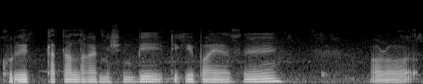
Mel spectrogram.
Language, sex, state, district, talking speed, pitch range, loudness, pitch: Nagamese, male, Nagaland, Dimapur, 125 wpm, 105-120 Hz, -20 LUFS, 110 Hz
